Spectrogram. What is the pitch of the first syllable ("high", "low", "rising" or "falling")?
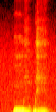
low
